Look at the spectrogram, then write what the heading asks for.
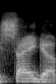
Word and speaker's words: Sega: Well, the Australian way would be Saiga, like Saiga.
